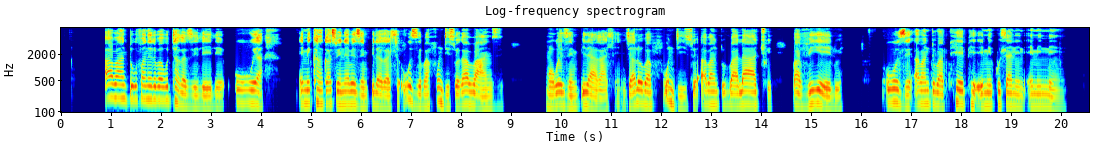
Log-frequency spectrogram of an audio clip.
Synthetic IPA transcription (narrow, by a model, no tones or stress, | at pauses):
aβantʼuɣufanɛlɛβaɣutʰaɣazɛlɛlɛ | uɣuja | emikʰaŋkʼaswenijaβɛzempʼilaɣaɬɛ̰ʔṵɣuzɛβafundʱiswɛɣaβand͡zʱi | ŋɔɣwɛzempʼilaɣa̰ɬɛ̰nd͡ʒʱalɔβafṵndʱiswɛʔa̰βantʼuβalat͡ʃʼwɛ | βaviɣɛlwɛ | ṵɣuzɛʔa̰βantʼuβapʰɛpʰɛʔemikʰuɬanenḭḛmineːŋi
